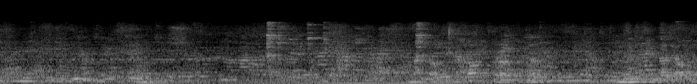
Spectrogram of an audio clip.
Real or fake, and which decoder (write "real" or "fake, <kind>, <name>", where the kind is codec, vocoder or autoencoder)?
real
